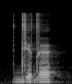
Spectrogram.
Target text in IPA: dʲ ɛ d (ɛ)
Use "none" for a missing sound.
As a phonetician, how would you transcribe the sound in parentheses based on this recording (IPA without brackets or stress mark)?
ɛ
